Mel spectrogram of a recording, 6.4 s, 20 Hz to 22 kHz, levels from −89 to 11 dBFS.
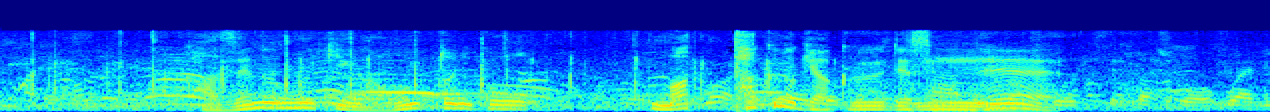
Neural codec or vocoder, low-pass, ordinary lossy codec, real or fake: none; 7.2 kHz; AAC, 48 kbps; real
